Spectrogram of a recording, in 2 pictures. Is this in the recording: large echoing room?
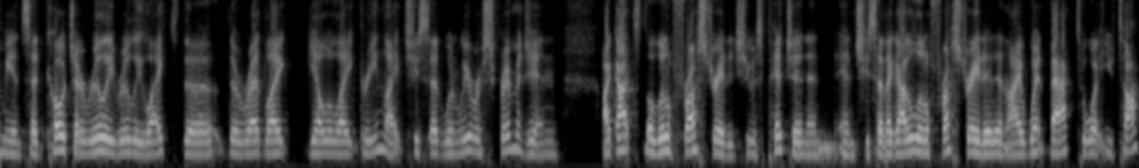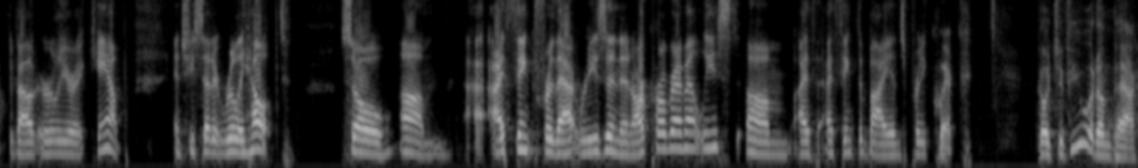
no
